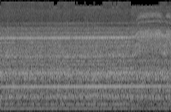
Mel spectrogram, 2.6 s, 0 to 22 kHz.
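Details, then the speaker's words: 1991 Siemens Super 914S vacuum cleaner: thin, steady whine with little airflow; no suction on the low settings, some only on Super. Owner suspects a full bag and filter or faulty electronics. "There's nothing happening at all. There's no suction. Nothing. But if you put it in Super, you start to get something."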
